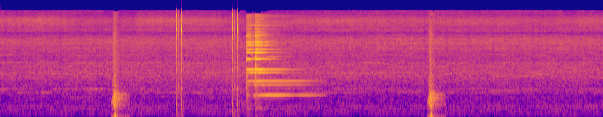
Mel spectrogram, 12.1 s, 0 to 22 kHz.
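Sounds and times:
light double clicks: 4.6 - 4.9
loud metallic clang: 4.6 - 6.5.

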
